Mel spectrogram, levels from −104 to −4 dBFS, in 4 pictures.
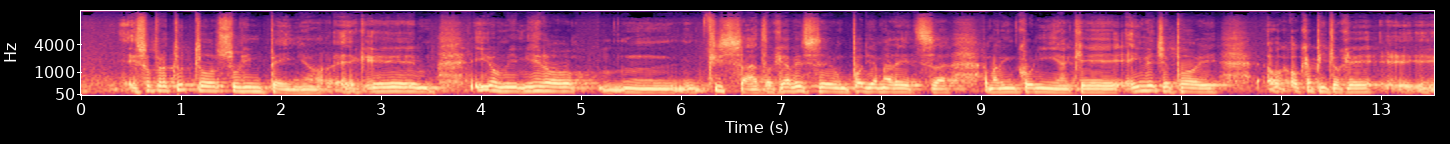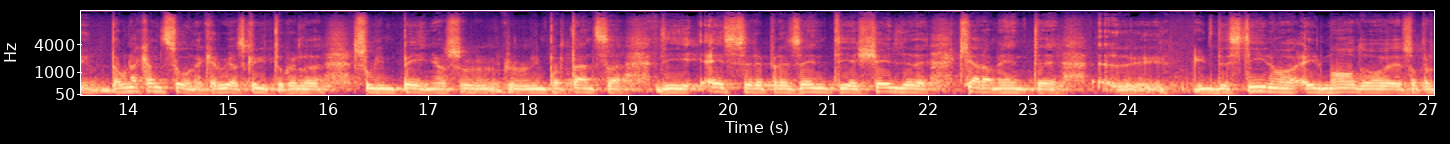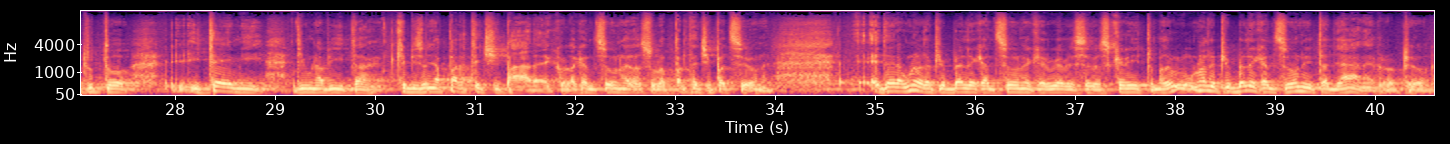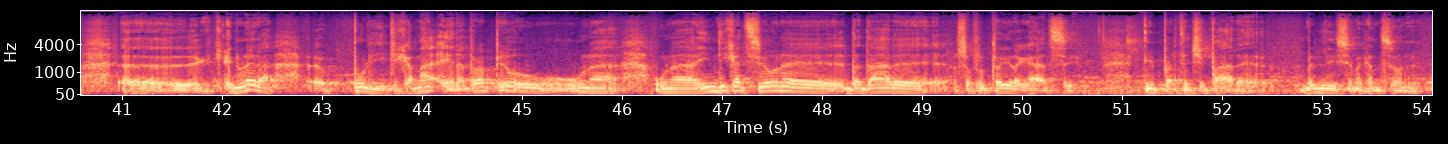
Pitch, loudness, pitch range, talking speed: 120 Hz, -12 LUFS, 110-135 Hz, 115 wpm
